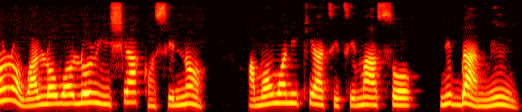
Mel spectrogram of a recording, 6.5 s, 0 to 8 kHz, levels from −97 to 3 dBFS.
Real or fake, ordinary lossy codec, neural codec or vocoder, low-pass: real; none; none; 7.2 kHz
